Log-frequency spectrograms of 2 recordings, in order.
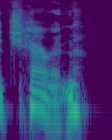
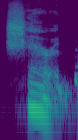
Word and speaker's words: Charon: they call it the Charon. It's a hard C. I wrote it down, but I've always pronounced that Charon.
